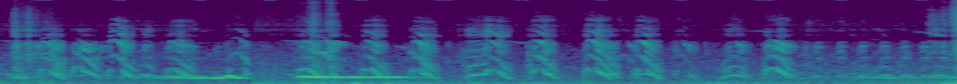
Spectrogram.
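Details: Greater prairie-chickens at a lek in Nebraska in March: low steady hooting booms around two seconds long sound beneath a busy chorus of rapid, clucking, downward-slurred cackles.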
